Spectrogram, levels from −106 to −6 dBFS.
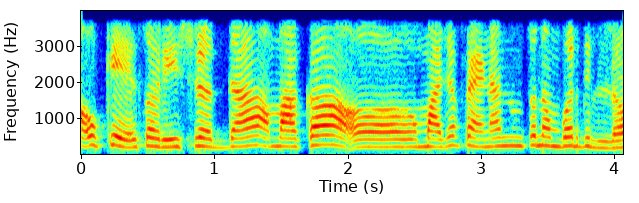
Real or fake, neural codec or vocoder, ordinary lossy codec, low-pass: real; none; none; 3.6 kHz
